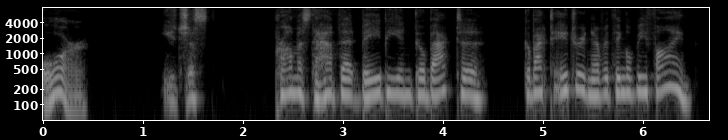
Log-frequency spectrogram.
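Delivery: quiet hushed voice. Retelling what a character says to her in the show: imitating a quiet voice. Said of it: "and he gets real quiet".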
